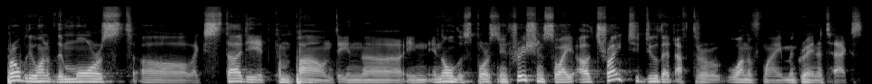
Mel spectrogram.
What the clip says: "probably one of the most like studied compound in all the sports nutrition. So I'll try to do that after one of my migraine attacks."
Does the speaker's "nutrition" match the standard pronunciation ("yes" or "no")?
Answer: yes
